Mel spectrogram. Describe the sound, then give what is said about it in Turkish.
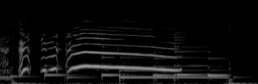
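A rooster crows once, a long drawn-out cock-a-doodle-doo that rises, holds and fades, heard clearly on its own with a faint steady hum underneath. “Sabah olmuş, horoz ötmüş.”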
